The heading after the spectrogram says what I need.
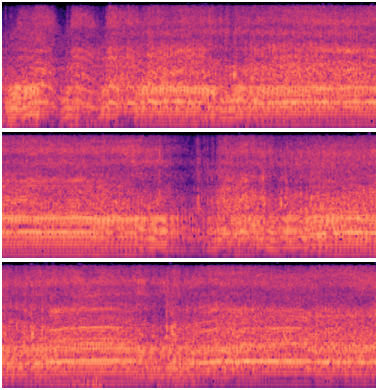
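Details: Two-stroke line trimmer after repair and readjustment of the carburetor's high and low mixture screws, cutting grass: a high buzz dips and recovers cleanly under load with no stumbling. Runs fine.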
